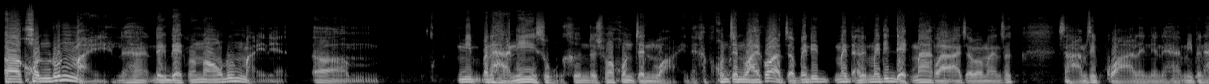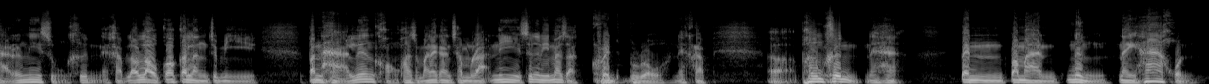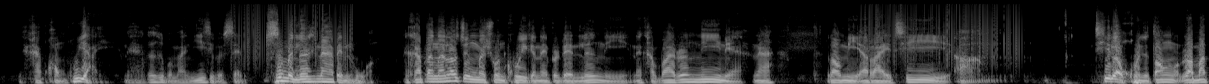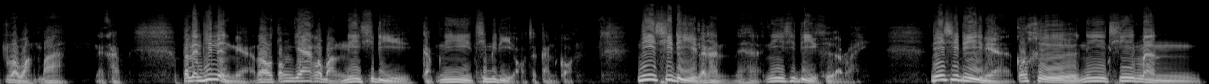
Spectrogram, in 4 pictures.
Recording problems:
distortion; heavy; 8 dB below the speech
crackling; noticeable; from 26 to 28 s and from 33 to 34 s; 15 dB below the speech

